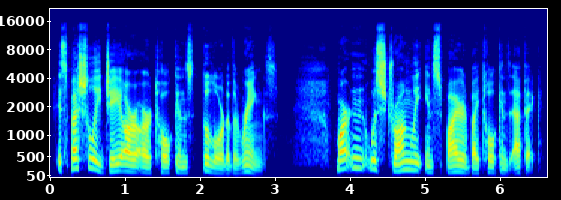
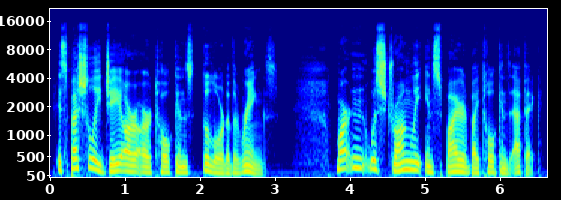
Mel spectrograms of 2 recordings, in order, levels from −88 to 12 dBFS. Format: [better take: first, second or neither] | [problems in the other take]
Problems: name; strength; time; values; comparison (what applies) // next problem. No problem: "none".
second | thin; very; fading below 450 Hz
